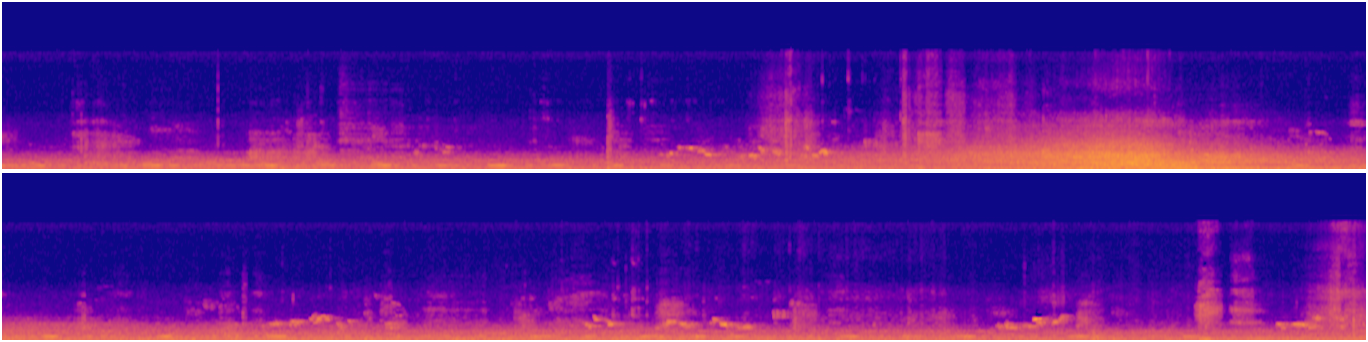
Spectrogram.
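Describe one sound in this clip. Construction machinery hums steadily in the distance.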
